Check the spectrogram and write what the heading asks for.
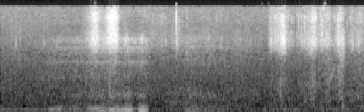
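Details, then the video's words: Sleeping dog snoring: low rumbling snorts followed by airy, hissing breaths, one louder rumbling snore in the middle of the stretch. "My dog snoring"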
